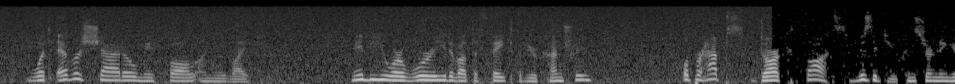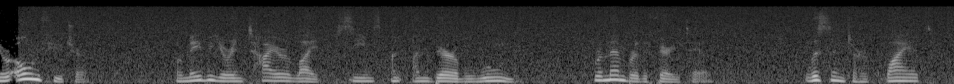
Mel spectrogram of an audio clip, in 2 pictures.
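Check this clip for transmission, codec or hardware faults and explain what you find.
One fault stands out: overdone noise removal from 7.72 to 9.73 s, just after "or perhaps". Noise suppression set far too strong zeroes bands near its noise estimate, turning the room noise, which sits about 15 dB below the speech elsewhere, into a lower, broken-up background. Isolated twinkling specks remain. On a spectrogram the background empties into dark gaps scattered with bright dots.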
